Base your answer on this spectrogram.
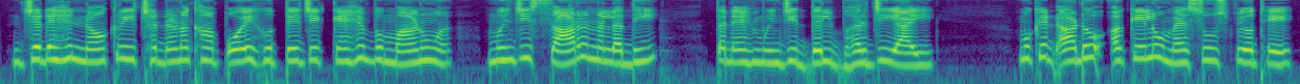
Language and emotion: Sindhi, sad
